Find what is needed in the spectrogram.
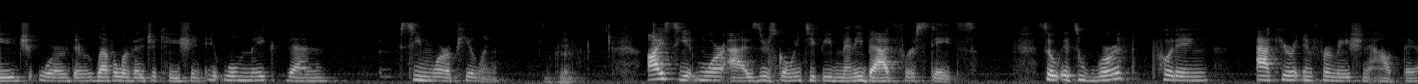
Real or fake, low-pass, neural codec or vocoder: real; 7.2 kHz; none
